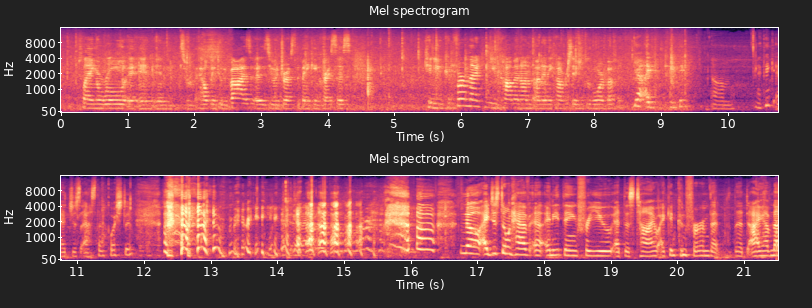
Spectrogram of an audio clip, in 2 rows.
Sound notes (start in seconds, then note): 12.2 laughs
